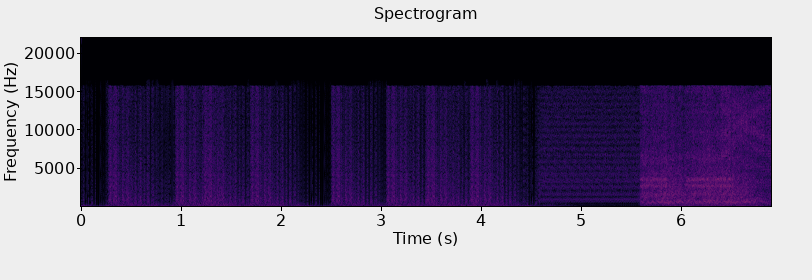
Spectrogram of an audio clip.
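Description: Video game music plays with chiptune sound effects.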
